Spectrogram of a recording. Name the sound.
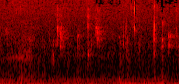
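sipping beer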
